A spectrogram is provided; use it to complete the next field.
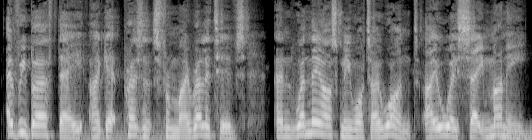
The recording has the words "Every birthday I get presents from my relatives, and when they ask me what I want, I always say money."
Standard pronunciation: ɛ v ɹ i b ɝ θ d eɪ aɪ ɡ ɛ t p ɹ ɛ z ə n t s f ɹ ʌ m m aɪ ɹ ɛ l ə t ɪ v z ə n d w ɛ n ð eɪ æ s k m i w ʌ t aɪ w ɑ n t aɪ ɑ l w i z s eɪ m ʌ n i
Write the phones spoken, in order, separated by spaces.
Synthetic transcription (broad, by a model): ɛ v ɹ i b ɝ θ d eɪ aɪ ɡ ɛ t p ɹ ɛ z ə n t s f ɹ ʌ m m aɪ ɹ ɛ l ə t ɪ v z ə n w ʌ n ð eɪ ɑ s k m i w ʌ t aɪ w ɑ n t aɪ ɑ l w i z s eɪ m ʌ n i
